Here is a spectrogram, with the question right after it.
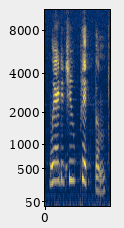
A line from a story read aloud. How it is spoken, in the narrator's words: asked Helena sulkily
